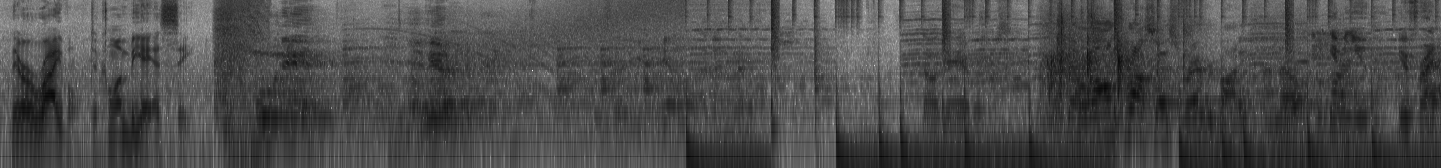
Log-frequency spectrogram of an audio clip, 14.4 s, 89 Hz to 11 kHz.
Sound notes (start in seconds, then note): 2.1 air rushes; 7.1 hip-hop music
